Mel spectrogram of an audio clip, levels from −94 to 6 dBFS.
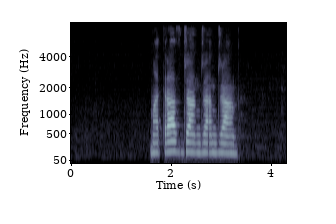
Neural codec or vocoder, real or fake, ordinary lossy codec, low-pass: vocoder, 22.05 kHz, 80 mel bands, HiFi-GAN; fake; none; 7.2 kHz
